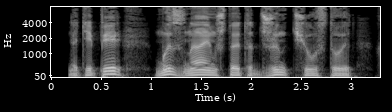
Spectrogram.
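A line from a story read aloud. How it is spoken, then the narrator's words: Chuckle. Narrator (Russian): хохотнул Эдмунд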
